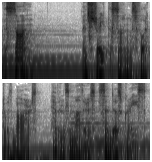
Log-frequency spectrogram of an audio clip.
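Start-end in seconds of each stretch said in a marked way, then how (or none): none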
